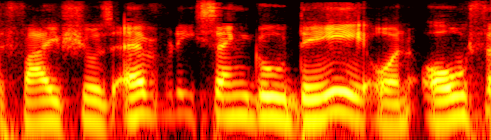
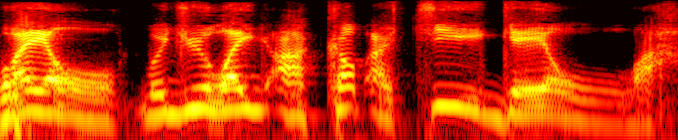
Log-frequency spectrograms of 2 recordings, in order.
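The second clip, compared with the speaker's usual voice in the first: measured, deliberate pace; 3 semitones higher than usual. Joking about the way a public figure talks: Tommy Sheridan impression. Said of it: "the way he talks".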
